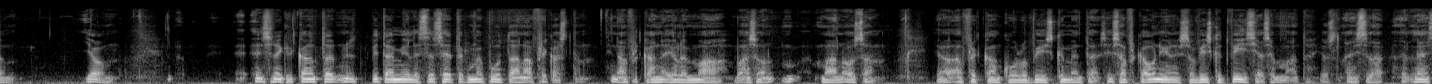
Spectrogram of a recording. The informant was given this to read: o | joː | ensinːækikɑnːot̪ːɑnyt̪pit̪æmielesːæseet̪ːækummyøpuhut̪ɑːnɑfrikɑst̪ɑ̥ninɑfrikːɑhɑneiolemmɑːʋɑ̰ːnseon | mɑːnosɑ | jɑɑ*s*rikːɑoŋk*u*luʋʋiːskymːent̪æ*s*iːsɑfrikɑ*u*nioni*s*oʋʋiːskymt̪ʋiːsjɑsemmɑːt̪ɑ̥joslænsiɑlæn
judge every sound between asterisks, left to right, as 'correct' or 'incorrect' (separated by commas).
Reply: incorrect, incorrect, correct, correct, incorrect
